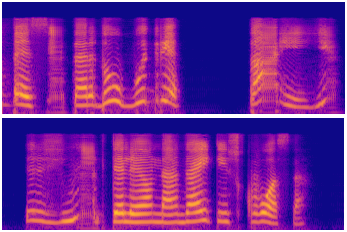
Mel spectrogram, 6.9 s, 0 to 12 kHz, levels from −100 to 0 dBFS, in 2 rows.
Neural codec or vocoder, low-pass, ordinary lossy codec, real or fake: codec, 16 kHz, about 1 kbps, DyCAST, with the encoder's durations; 7.2 kHz; MP3, 64 kbps; fake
